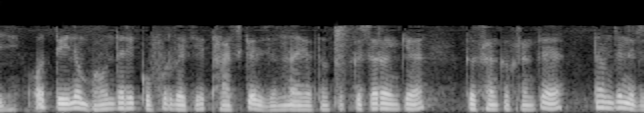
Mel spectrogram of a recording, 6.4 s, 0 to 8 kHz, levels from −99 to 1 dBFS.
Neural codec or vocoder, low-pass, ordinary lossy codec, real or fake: none; 7.2 kHz; AAC, 16 kbps; real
